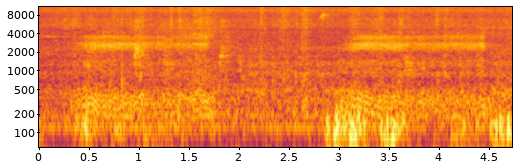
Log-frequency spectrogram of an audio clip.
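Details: Goat snoring while asleep in a field on the first day of spring: low, rough, rasping breaths in uneven bursts, louder toward the end, with a faint steady higher tone and occasional light background noise.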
